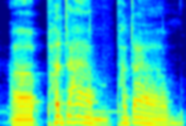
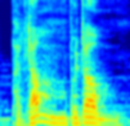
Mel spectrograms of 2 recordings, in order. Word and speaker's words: Padam Padam: Padam Padam, or even Padam Padam. Think of someone telling a bad joke. Padam. It's Kylie. Padam Padam.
